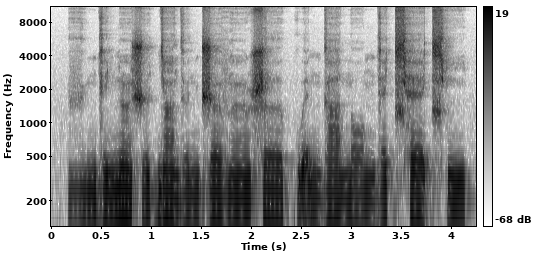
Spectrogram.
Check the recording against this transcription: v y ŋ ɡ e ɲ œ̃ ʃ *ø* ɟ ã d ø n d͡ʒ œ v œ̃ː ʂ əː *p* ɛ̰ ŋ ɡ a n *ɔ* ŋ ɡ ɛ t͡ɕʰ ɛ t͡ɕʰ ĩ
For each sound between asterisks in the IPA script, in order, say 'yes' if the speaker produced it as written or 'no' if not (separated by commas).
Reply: yes, no, yes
